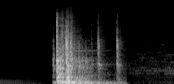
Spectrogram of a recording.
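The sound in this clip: A room door pulled shut with one heavy thunk, followed by a brief rattle of two lighter knocks as it settles, then quiet.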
